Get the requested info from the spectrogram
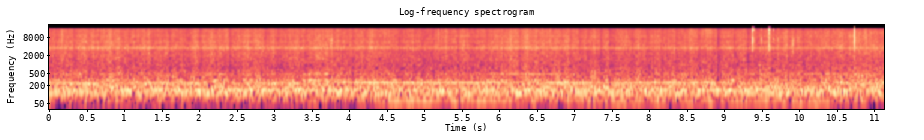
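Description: Steady cabin noise of an Embraer E190 airliner on approach: the even roar of its two CF34 turbofan engines and the airflow over the fuselage, with a low steady hum. A few faint clicks come near the end.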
